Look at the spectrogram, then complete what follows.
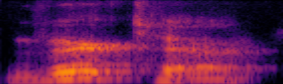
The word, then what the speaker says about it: Werther: It is Werther, which is the correct German pronunciation.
